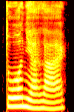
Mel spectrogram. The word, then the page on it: 多年来: duō nián lái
